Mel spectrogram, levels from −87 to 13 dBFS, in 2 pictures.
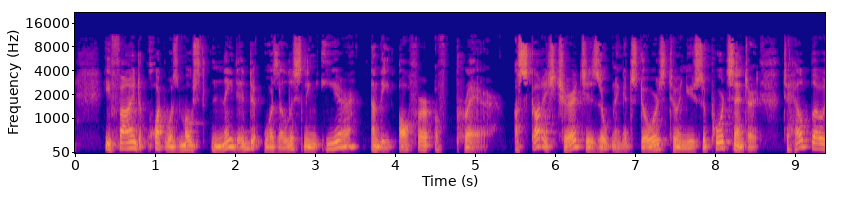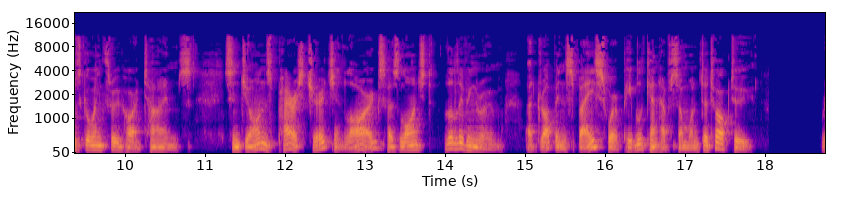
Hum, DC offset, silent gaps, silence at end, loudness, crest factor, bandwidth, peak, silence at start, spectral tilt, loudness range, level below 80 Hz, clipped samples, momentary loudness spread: none; under 0.1%; 18.07-18.69 s; 0 s; -19 LUFS; 18 dB; 11.5 kHz; -2 dBFS; 0.05 s; -4.5 dB/octave; 2 LU; -60 dBFS; under 0.1%; 9 LU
